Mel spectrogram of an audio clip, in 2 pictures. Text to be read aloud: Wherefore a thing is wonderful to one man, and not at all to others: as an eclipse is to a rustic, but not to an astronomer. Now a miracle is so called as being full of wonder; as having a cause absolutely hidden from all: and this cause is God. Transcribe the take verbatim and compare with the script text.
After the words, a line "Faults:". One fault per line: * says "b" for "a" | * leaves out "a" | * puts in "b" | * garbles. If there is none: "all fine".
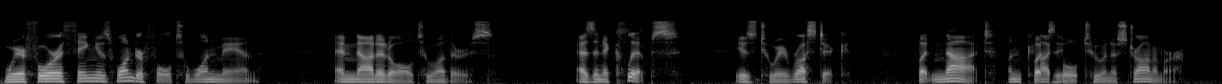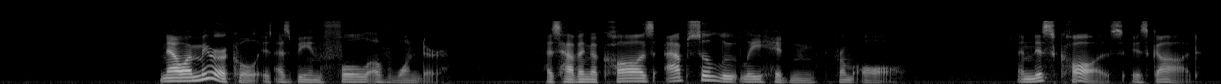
Wherefore a thing is wonderful to one man, and not at all to others: as an eclipse is to a rustic, but not [garbled] to an astronomer. Now a miracle is as being full of wonder; as having a cause absolutely hidden from all: and this cause is God.
Faults:
* garbles
* leaves out "so called"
